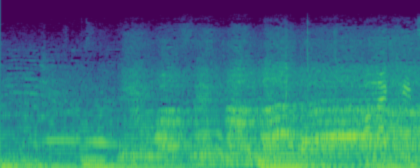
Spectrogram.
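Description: Gospel choir singing over music with a deep bass line; the voices come in about a second in.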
